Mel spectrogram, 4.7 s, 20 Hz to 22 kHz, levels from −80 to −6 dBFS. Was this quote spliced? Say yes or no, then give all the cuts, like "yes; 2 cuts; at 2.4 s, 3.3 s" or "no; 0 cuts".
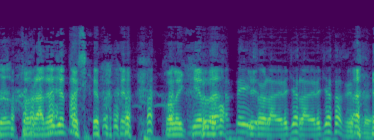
yes; 2 cuts; at 2.8 s, 3.7 s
